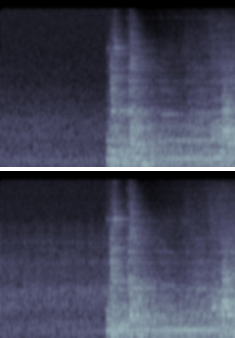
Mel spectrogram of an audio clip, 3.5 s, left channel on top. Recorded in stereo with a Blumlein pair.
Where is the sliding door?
55° right, 1.5 m.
